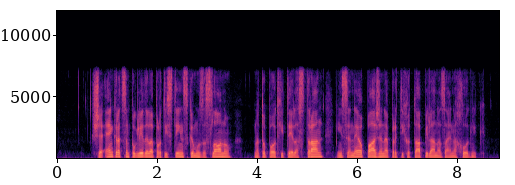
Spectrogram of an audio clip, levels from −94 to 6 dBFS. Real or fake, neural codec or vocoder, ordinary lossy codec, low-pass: fake; codec, 16 kHz, 4.8 kbps, FACodec; none; 7.2 kHz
